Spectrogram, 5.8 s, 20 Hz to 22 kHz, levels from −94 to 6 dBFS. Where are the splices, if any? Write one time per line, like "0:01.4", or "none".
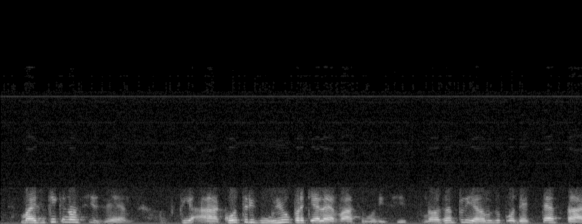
none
